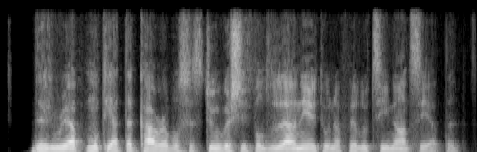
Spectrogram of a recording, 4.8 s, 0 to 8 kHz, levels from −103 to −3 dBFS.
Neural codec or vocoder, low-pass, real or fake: codec, 16 kHz in and 24 kHz out, 0.4 kbps, LongCat-Audio-Codec, fine tuned four codebook decoder; 7.2 kHz; fake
